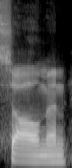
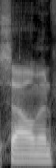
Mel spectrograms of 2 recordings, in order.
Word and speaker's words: Salomon: It's Solomon. I pronounced it Salomon for a while. And then I was corrected. It's Solomon.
